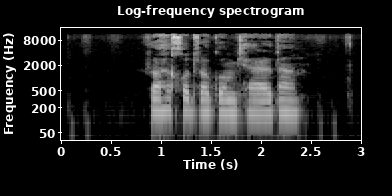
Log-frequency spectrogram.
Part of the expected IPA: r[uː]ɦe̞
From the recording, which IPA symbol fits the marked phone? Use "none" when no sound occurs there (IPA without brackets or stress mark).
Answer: ɒː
